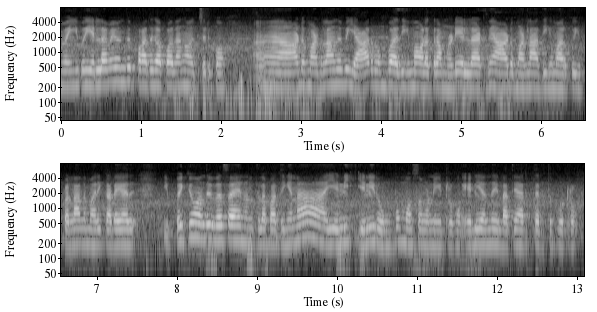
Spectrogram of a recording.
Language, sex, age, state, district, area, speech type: Tamil, female, 18-30, Tamil Nadu, Mayiladuthurai, rural, spontaneous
